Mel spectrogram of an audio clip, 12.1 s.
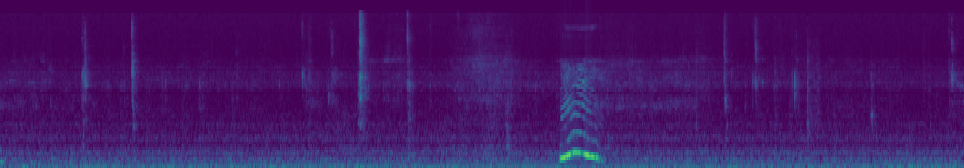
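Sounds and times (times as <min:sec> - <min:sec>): steady low hum: 0:00.0 - 0:12.0
wet chewing: 0:00.9 - 0:05.3, 0:09.0 - 0:11.0.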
